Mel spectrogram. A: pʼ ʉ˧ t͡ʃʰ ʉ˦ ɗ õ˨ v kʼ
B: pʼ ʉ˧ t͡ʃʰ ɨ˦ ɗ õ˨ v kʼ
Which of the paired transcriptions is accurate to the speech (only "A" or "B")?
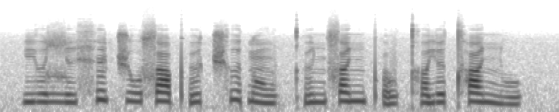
B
